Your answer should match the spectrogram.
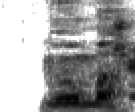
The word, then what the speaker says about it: Muma: Is it pronounced Muma? Muma.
